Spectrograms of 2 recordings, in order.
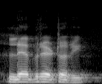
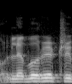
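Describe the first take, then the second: First: The word is said in an American way. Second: The word is said in a British way. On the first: "America में जाओ क्या बोलेगे पता है?" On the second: "लेबोरेटरी बोलते हैं ना"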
